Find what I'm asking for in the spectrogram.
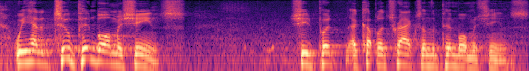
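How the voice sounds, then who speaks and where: A man with a fairly high pitch speaks at a moderate pace. His tone is dark and mellow, and his intonation is lively. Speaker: preacher. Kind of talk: sermon. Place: hall.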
